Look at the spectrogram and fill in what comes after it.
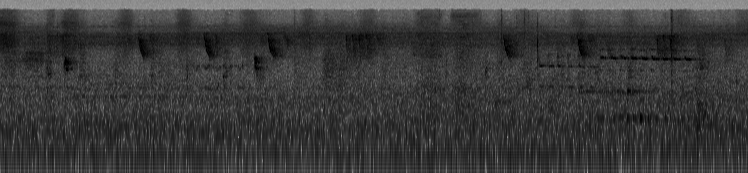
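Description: Faint bird chirps: short, high notes sliding downward, heard about six times at irregular gaps of one to three seconds over a low background hiss, with a thin held trill joining in near the end.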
